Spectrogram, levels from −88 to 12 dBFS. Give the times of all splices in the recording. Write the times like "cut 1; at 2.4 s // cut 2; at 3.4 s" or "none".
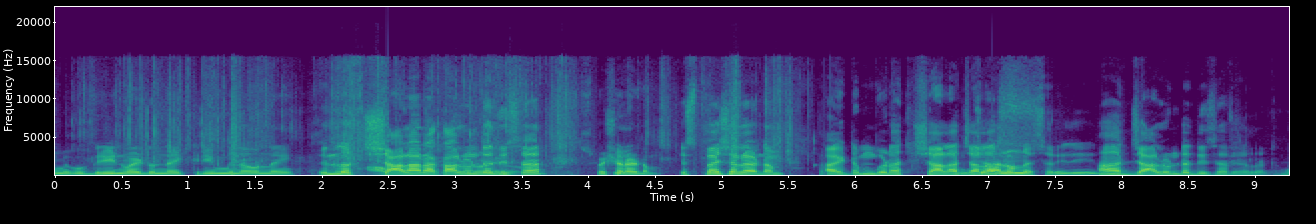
cut 1; at 5.6 s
